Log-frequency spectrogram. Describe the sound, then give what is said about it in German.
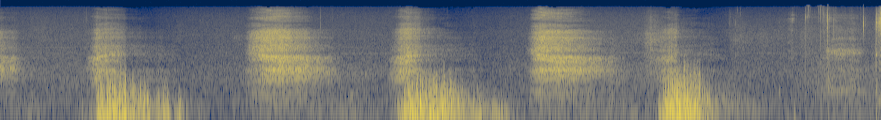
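Slow, deliberate breaths, about three full cycles: airy, hissing inhales alternating with heavier, rushing exhales in a steady rhythm, with no talking, showing that saying the name Yahweh is like breathing. “Und der jüdische Rabbi hat gesagt, wenn wir versuchen, den heiligen Namen Gottes Jahwe auszusprechen, dann ist es wie Atmen.”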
